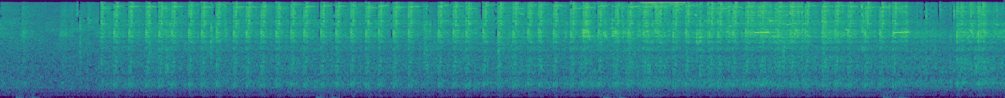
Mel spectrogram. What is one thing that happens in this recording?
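Rapid gunfire rattles in quick bursts through a small loudspeaker.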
